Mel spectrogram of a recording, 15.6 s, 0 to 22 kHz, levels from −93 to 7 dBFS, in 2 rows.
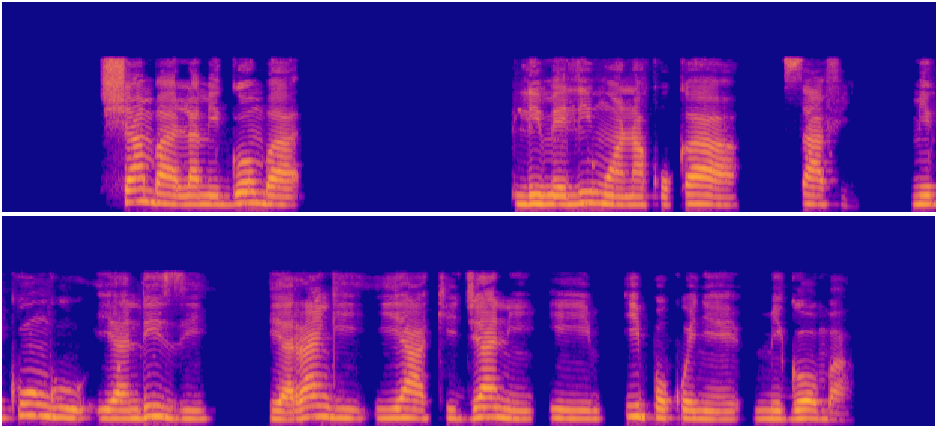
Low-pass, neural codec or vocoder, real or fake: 7.2 kHz; none; real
